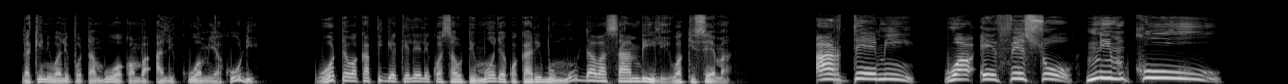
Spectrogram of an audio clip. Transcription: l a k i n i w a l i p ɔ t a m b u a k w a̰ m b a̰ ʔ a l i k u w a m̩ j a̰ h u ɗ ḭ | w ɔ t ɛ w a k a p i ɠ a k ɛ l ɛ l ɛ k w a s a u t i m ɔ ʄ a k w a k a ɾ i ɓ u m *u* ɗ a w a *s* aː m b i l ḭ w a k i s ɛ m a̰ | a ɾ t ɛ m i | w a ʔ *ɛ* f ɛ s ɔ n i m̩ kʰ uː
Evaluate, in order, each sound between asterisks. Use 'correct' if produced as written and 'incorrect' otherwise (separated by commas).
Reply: correct, correct, correct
